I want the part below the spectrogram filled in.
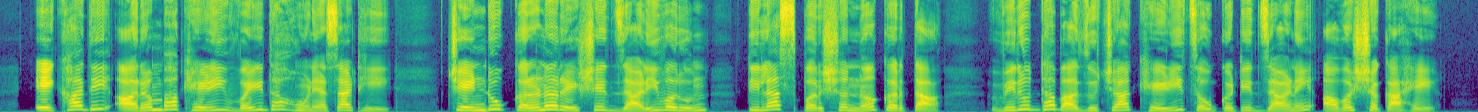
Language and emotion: Marathi, neutral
